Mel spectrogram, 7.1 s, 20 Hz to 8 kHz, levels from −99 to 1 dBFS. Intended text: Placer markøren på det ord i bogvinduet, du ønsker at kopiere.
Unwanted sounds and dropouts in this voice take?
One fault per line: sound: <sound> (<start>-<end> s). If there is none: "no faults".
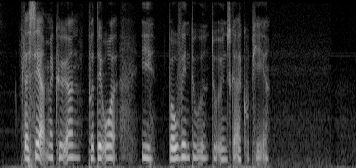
no faults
